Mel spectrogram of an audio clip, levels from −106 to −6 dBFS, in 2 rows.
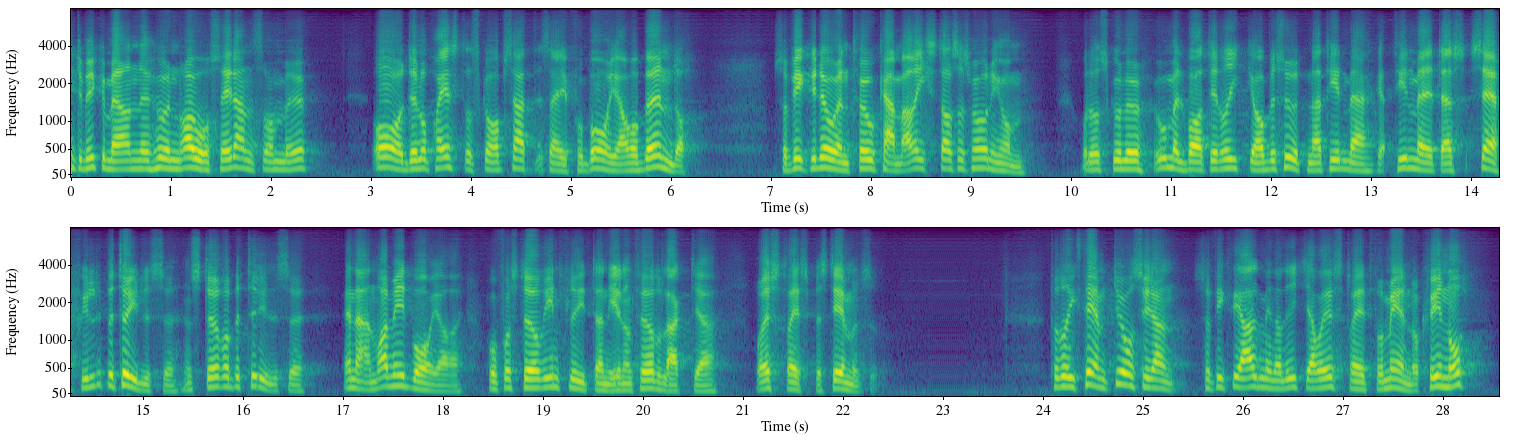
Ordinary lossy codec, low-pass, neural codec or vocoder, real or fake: none; none; codec, 16 kHz, about 1 kbps, DyCAST, with the encoder's durations; fake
